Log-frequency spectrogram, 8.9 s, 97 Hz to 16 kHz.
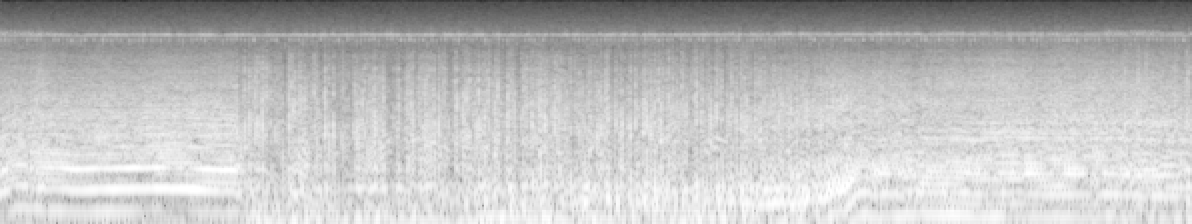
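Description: Nitro drag racing at the 1995 NHRA US Nationals, Indianapolis Raceway Park: Larry Dixon's Miller Genuine Draft car against Bob Vandergriff Jr., a loud, continuous engine roar with a sustained rumbling howl that never lets up.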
